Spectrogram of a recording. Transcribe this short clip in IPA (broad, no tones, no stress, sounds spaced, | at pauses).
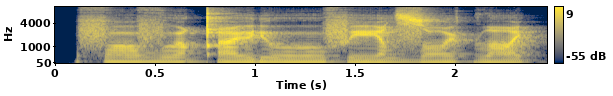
f ɔ v o qʼ ɘː ɾʲ oː f eː lʲ zˤ øː ɡ ðˤ e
